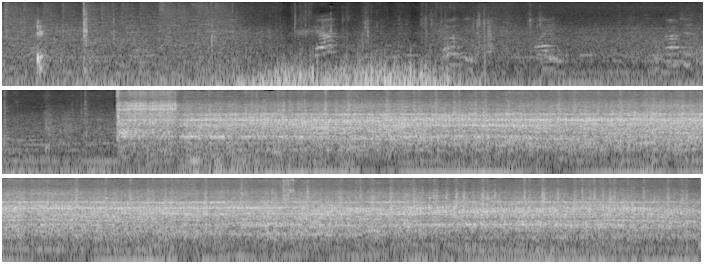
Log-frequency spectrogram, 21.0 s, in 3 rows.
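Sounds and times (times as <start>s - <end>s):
two-stroke car engine idling: 8.2s - 21.0s.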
